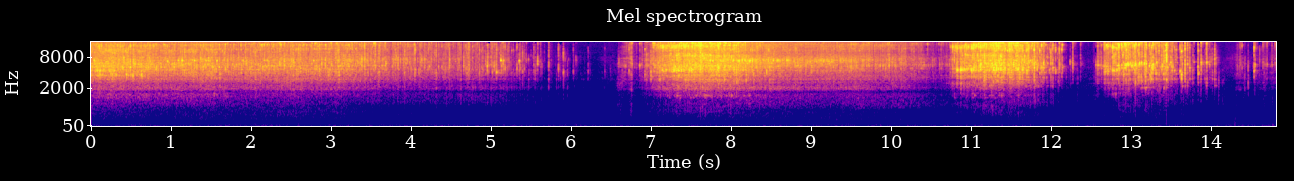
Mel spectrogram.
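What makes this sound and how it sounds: A hollow cactus wood rainstick is held in both hands while long nails tap and scratch the wood and pellets rattle inside. A bright, hissing patter with almost no low end pours out in long surges that fade to near silence around six seconds, swell back, then break into two shorter bursts near the end.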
